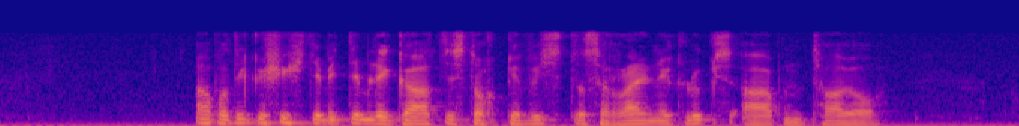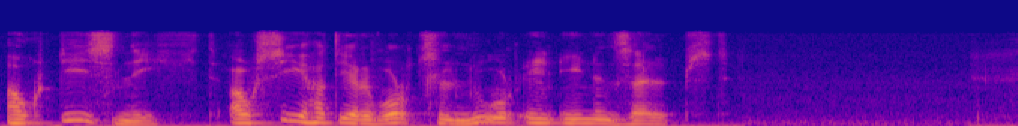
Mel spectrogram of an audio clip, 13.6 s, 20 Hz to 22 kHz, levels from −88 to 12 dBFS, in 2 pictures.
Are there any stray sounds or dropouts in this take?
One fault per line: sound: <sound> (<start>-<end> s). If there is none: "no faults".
no faults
